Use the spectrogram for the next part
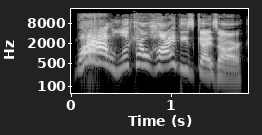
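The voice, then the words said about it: Exaggerated excited voice. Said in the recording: “your impression of a dolphin on top of your excitement of how high hot dolphins can jump? ... that was my impression of myself”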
